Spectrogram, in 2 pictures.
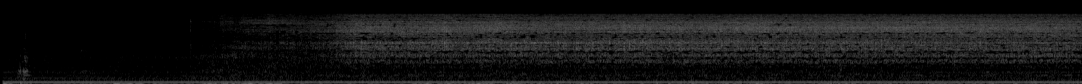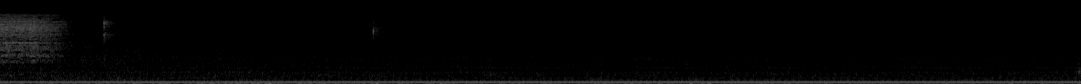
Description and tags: Here i recorded the shower running.
water, bathroom, shower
